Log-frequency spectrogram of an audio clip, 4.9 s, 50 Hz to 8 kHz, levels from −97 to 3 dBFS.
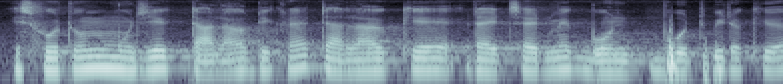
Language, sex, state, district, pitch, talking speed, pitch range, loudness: Hindi, male, Gujarat, Valsad, 115 Hz, 245 wpm, 110-120 Hz, -19 LUFS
